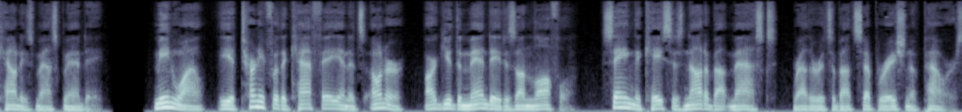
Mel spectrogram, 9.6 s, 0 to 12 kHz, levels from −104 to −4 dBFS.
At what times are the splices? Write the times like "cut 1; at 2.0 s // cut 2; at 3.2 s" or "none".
cut 1; at 4.2 s // cut 2; at 7.9 s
